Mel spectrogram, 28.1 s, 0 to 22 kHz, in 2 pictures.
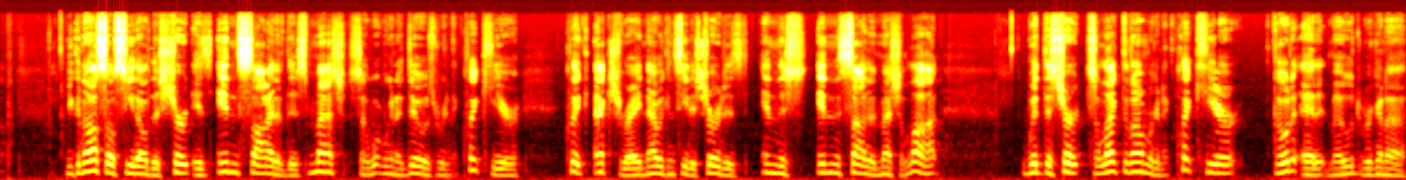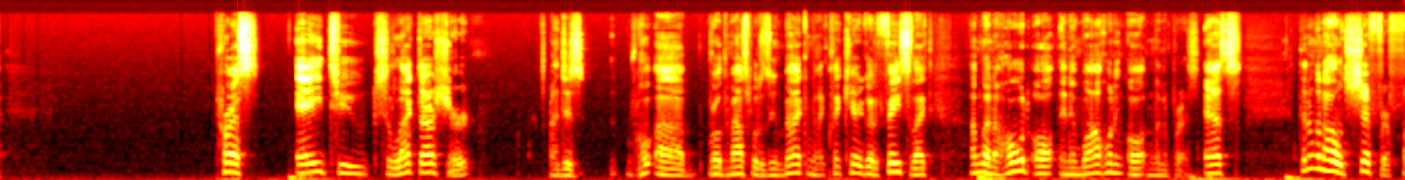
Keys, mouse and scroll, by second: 4.4 click, 5.8 click, 11.6 click, 12.6 click, 16.9 a, 17.9 scroll down 2, 22.3 click.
